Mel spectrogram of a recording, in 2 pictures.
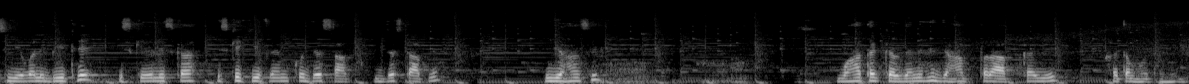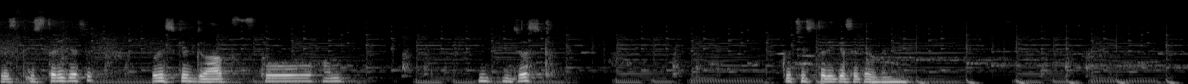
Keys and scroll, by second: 1.6 s, 22.4 ctrl+z.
